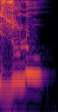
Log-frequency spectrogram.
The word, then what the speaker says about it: Zouloux: un peu comme Nintendo on dit zoulou on prononce pas le X ah c'est comme Chamonix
